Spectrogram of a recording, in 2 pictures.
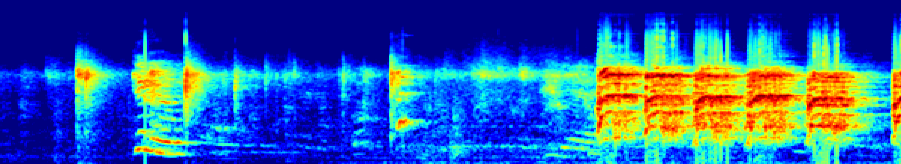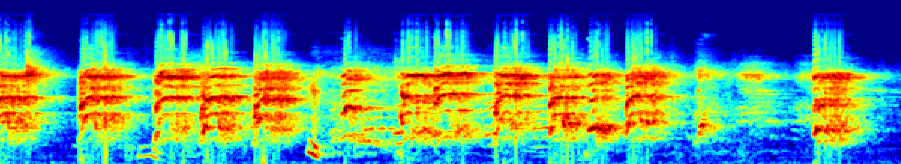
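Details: Hurley, a pet English Cocker Spaniel, excitedly chasing Christmas balloons indoors; a few scattered yips early on, then a long, steady volley of loud, high-pitched barks repeating roughly every half second.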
